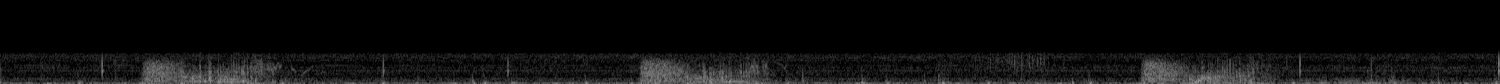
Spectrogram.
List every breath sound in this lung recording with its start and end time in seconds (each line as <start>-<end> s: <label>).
1.35-2.14 s: inhalation
1.35-2.14 s: crackles
2.16-2.89 s: exhalation
6.32-7.11 s: inhalation
7.12-7.84 s: exhalation
7.20-7.65 s: rhonchi
11.43-11.98 s: inhalation
11.99-12.76 s: exhalation
11.99-12.76 s: crackles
